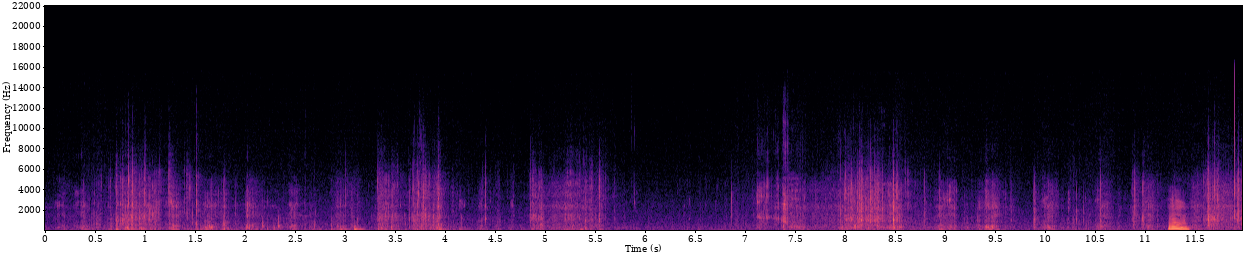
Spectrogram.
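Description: Japanese French salad flavored potato chips are crunched and chewed up close, with bursts of crisp biting and rustling of the bag, while people talk over parts of it.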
